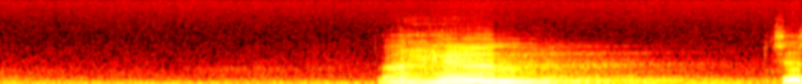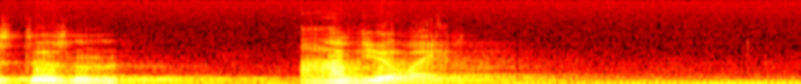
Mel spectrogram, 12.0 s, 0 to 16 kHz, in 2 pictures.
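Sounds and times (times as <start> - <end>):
faint low hum: 0.0 - 12.0
man's drawn-out voice: 2.8 - 5.0, 5.8 - 7.6, 8.2 - 10.0.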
